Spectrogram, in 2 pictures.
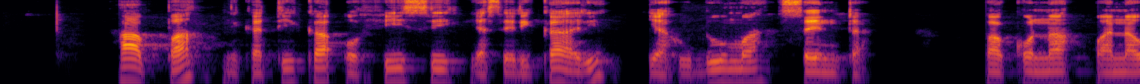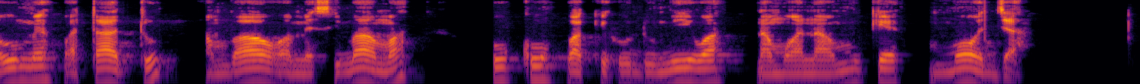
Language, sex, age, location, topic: Swahili, male, 25-35, Kisii, government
